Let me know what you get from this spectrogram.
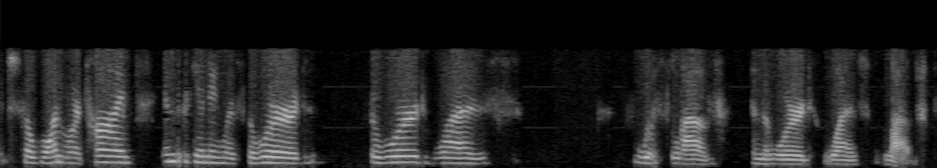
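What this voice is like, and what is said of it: Shaky voice. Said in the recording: “I'm hearing it in my shaky voice”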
